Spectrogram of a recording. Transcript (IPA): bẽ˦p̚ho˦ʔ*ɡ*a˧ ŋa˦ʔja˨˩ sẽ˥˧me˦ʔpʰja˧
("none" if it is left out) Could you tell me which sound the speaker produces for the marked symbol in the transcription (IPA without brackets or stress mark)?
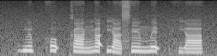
k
